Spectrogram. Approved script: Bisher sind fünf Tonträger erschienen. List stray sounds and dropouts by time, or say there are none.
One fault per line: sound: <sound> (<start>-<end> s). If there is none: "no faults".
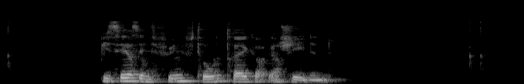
no faults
